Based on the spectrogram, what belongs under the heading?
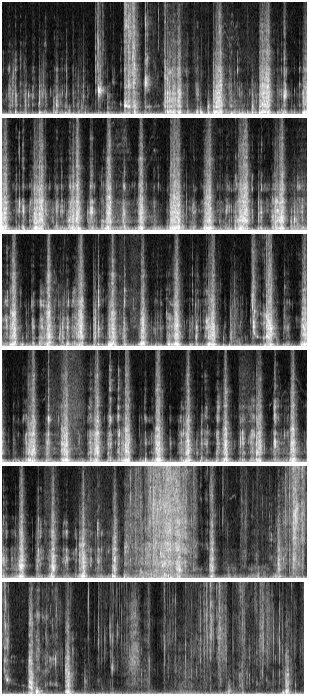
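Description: Close-miked crunching of chonggak (ponytail radish) kimchi being chewed, a steady run of crisp crunches about two a second. A longer rush of noise lasts about a second, some twenty seconds in. Near the end a wooden spoon scrapes through curry rice in the bowl.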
